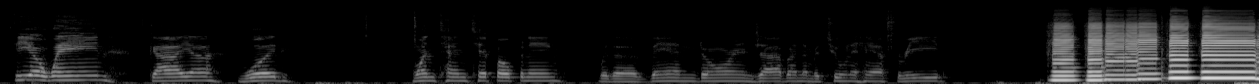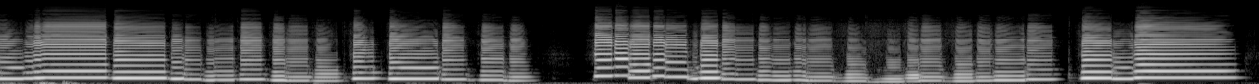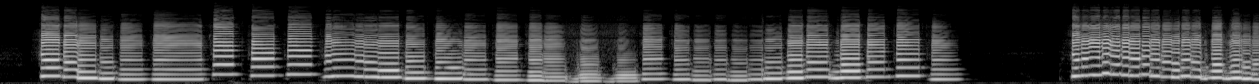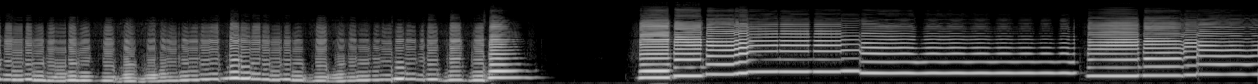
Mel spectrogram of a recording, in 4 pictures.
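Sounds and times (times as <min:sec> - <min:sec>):
wooden tenor instrument: 0:10.5 - 0:35.0, 0:35.9 - 0:43.3, 0:44.1 - 0:50.3.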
